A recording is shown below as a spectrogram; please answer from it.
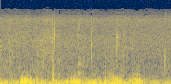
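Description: Footsteps on a tiled walkway, a steady walking pace of about two to three steps a second, heard as low thuds with light clicks.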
